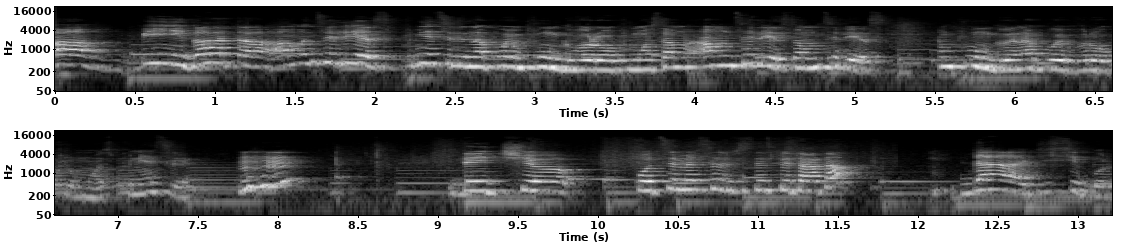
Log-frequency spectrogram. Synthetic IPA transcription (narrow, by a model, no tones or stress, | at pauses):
a | binʲeɡat̪aamɨnt̪selespunet̪sʲilʲenapojɨnpuŋɡ̪vəɾoɡfɾumosamamɨnt̪se̞le̞samɨnt̪selesɨnpuŋɡ̪ɨnapo̞jvəɾoɡfɾumo̞spunet̪sʲilʲem̩ɦm̩ | d̪et͡ʃʲ | pot̪sʲemʲesəlesit̪espɾet̪at̪a | d̪ad̪ʲisiɡur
